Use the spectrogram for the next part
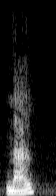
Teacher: You say nan, the last N is almost swallowed.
